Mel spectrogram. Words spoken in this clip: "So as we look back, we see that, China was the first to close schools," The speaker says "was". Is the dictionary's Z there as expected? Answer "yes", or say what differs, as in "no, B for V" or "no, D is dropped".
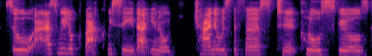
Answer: yes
